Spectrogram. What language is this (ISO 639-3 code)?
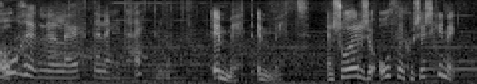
isl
